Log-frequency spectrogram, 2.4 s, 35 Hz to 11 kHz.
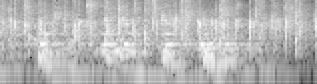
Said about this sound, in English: To only about the sound of two or three people clapping. But that's partly because the credits only last about 15 seconds.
